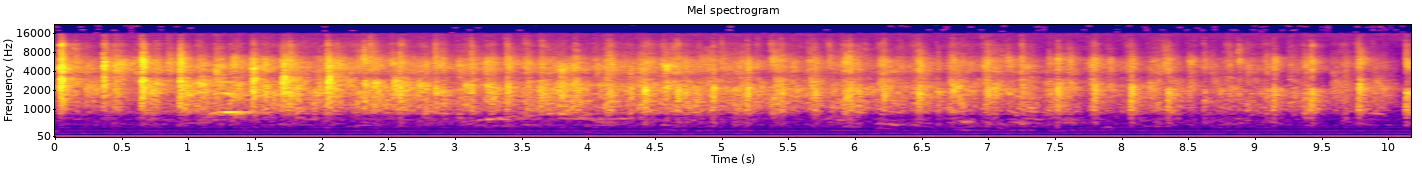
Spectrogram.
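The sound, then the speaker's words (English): An audience at an author event applauds steadily for about ten seconds for one of the authors, a dense, continuous patter of many hands clapping together, even in intensity throughout, with no voices standing out. “Big hand of applause, please.”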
